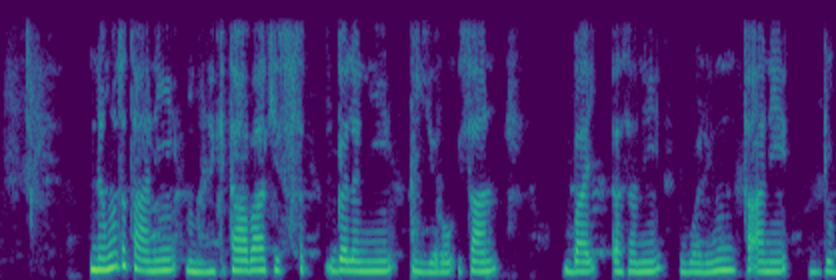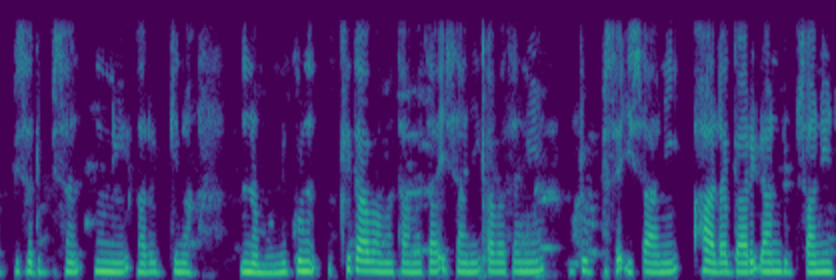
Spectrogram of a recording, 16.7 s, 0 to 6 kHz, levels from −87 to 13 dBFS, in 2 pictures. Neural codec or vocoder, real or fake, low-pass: none; real; 5.4 kHz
